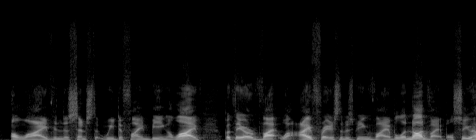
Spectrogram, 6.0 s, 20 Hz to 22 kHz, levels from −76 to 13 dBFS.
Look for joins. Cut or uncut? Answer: uncut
